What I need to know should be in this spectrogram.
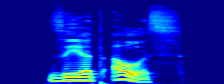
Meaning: second-person plural subjunctive I of aussehen
- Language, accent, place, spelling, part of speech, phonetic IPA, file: German, Germany, Berlin, sehet aus, verb, [ˌz̥eːət ˈaʊ̯s], De-sehet aus.ogg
